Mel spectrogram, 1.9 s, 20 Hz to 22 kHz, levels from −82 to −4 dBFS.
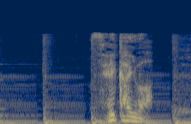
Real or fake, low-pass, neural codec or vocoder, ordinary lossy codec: real; 7.2 kHz; none; none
